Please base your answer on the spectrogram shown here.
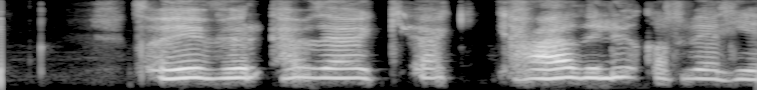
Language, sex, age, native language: Icelandic, male, 10, Icelandic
